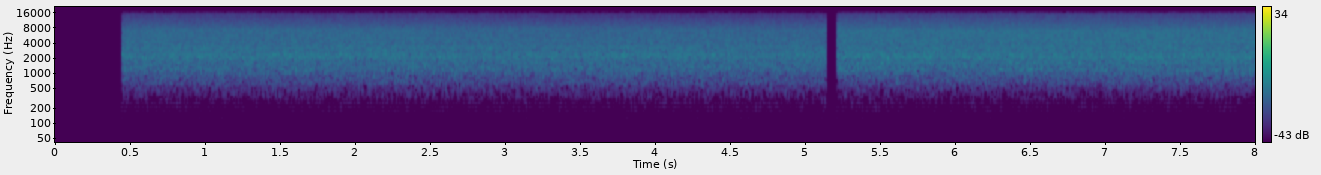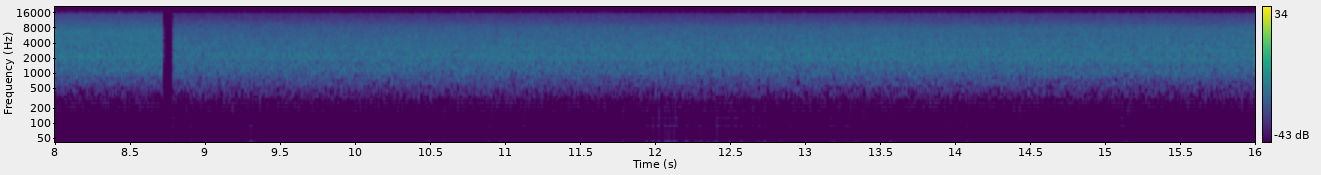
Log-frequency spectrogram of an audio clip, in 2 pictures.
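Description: Waterfall: a steady rush of falling water, starting abruptly about half a second in and cutting out twice for a split second near the middle.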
